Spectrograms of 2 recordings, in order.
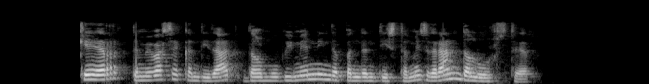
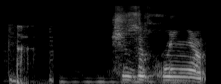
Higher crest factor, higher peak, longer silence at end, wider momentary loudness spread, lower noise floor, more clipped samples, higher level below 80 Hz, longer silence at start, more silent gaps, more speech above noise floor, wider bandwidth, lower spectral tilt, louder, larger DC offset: about the same, 18 dB vs 18 dB; first, -2 dBFS vs -14 dBFS; first, 1.15 s vs 0.15 s; second, 7 LU vs 23 LU; first, -86 dBFS vs -51 dBFS; neither; about the same, -60 dBFS vs -56 dBFS; first, 0.8 s vs 0.1 s; neither; first, 68 dB vs 22 dB; second, 7.6 kHz vs 16.5 kHz; first, -5.5 dB/octave vs -3.5 dB/octave; first, -19 LUFS vs -30 LUFS; neither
